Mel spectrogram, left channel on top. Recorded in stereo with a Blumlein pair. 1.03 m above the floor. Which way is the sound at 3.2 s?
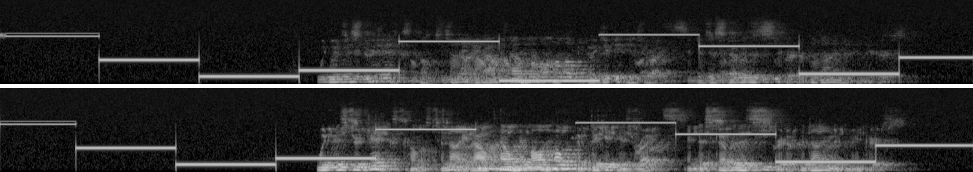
50° right.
